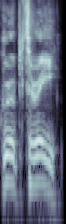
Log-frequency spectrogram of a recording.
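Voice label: Speech Pilots Bomber, British English; World Of Warships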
